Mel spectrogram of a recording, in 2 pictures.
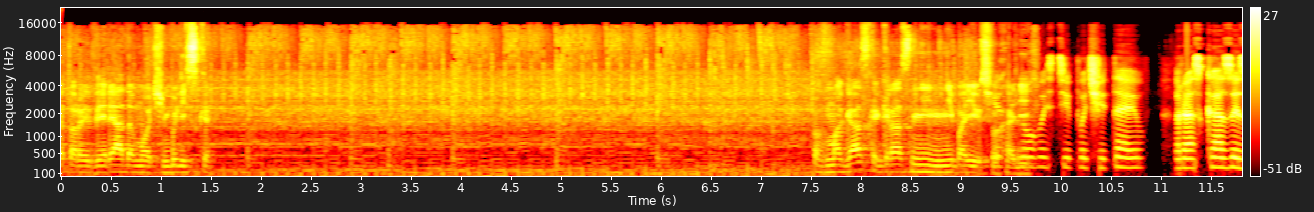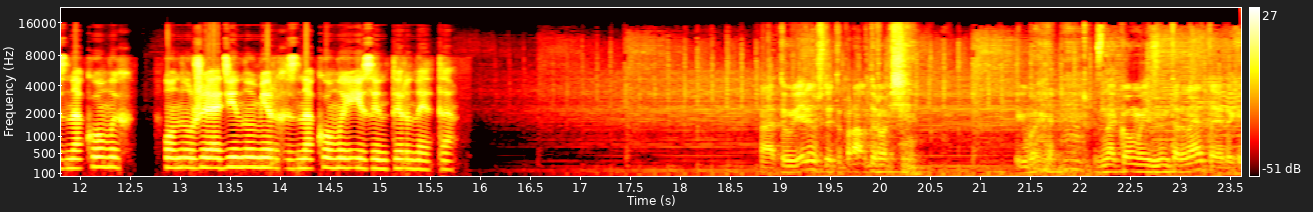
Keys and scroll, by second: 11.9 b, 13.5-16.6 typing, 18.9 x, 21.6 ctrl+z, 21.6 ctrl+y, 23.4-23.6 typing.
